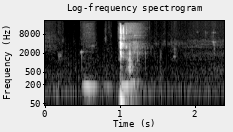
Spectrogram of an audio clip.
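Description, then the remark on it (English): A single short, wet sip, a quick slurping burst that fades within a moment, preceded by a faint low murmur. “Here's my just a sip.”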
